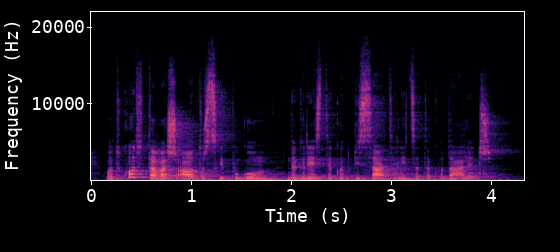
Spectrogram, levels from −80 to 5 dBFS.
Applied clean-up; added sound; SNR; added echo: none; none; none; none.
